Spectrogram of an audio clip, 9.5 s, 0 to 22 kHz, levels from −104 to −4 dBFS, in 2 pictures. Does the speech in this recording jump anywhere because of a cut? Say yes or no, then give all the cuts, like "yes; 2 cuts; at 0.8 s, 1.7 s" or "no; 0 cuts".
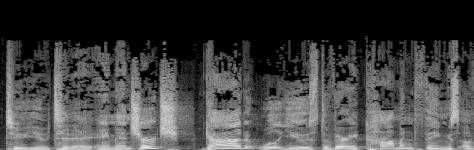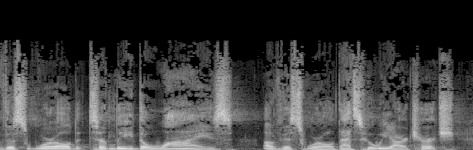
yes; 1 cut; at 1.9 s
